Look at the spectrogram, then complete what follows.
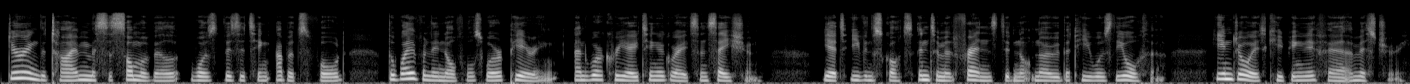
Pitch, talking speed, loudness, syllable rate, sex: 190 Hz, 165 wpm, -18 LUFS, 5.5 syllables/s, female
